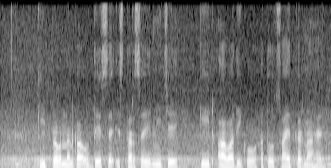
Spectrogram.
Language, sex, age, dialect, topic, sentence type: Hindi, male, 31-35, Marwari Dhudhari, agriculture, statement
